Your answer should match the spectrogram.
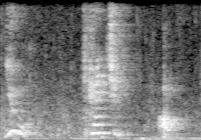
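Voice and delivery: sudden high-pitched cry to stop; frantic order. Acted. Mother to child eating the only food, frantic order. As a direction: cut them off in alarm.

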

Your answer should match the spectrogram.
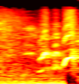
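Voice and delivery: sudden high-pitched laugh; loud burst of laughter. Real, not acted. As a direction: break out laughing loudly. Laughs at own nerdy voice.

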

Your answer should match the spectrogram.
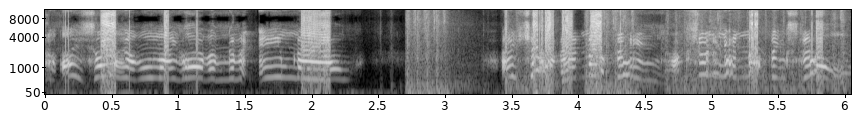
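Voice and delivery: high, excitable mock-idiot voice; hammed-up high-pitched clueless gamer; mocking player voice. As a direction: ridicule a bad player by playing them. Mocking the Doc player being spectated.

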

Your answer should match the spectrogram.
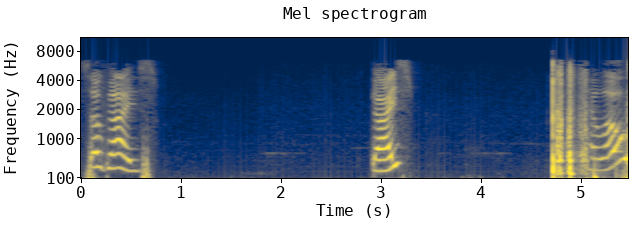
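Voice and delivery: loud calling for friends. Real, not acted. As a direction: call out across the room.

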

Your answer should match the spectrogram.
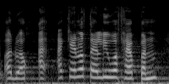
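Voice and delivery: ordinary delivery

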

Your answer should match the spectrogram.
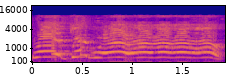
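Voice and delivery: high, frantic yelps to escape; panicked shouting. Real, not acted. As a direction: yell in a real panic to flee. Yelling to flee in game.

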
